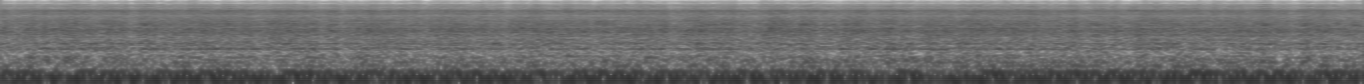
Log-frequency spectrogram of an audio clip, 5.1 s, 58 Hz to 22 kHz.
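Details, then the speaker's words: Fresh rebuilt 363 V8 with Holley Smart Coil ignition and Terminator X EFI, temp and oil pressure good; deep lumpy loping rumble barely holding, idle air control at zero, idle set around 760 rpm; idle speed too low, owner plans to raise it. "idle air control went down to zero. It's just tickling a little bit. Probably turn the idle up more. My idle set at anyway 760."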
